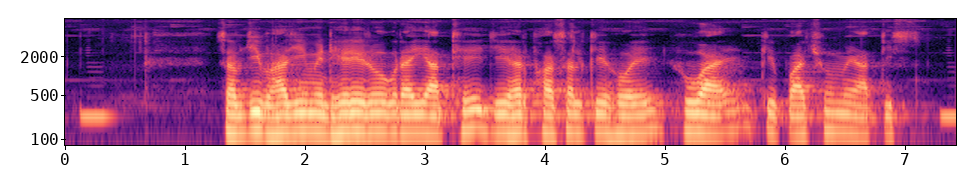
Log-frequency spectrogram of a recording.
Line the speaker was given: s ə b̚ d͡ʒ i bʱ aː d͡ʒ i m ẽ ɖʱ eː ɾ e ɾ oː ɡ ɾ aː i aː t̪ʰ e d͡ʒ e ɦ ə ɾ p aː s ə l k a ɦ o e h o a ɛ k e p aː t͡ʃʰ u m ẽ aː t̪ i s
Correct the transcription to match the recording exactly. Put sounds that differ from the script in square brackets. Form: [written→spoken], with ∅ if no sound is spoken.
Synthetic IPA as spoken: s ə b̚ d͡ʒ i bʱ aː d͡ʒ i m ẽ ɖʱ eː ɾ e ɾ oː ɡ ɾ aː i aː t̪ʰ e d͡ʒ e ɦ ə ɾ [p→pʰ] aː s ə l k [a→e] ɦ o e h [o→u] a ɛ k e p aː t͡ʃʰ u m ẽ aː t̪ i s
